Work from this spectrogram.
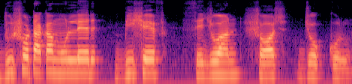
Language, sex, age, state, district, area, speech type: Bengali, male, 30-45, West Bengal, Kolkata, urban, read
